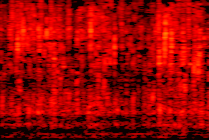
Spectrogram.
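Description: Faint bubbling and crackling of a chicken stew simmering in a pot, with a spatula stirring through it.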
